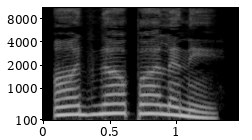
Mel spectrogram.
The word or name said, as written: ಆಜ್ಞಾಪಾಲನೆ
